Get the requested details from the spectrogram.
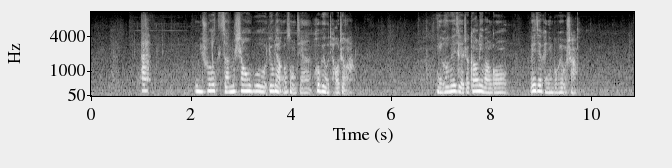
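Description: A young woman talks calmly, close by.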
